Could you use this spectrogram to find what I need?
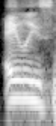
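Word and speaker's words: Eilidh: I'm going to spell it for you because Ailey's not pronounced the way it's spelled, as you'll soon find out. It's E-I-L-I-D-H. Double underscore Cameron, C-A-M-E-R-O-N.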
